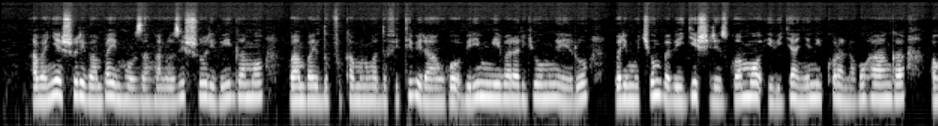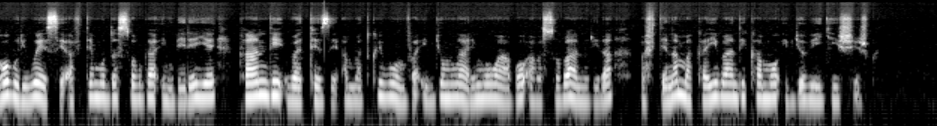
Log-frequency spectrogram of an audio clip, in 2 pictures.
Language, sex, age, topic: Kinyarwanda, female, 25-35, education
